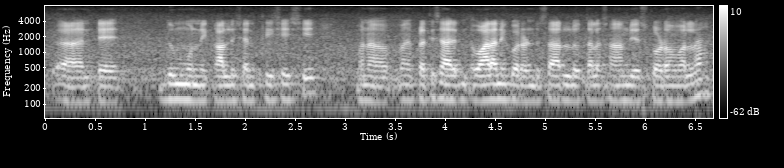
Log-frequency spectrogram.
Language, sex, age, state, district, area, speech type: Telugu, male, 30-45, Telangana, Hyderabad, rural, spontaneous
